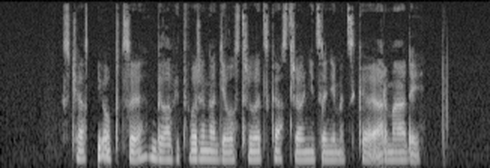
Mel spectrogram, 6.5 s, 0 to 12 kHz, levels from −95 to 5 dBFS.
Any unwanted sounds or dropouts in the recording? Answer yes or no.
yes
